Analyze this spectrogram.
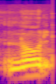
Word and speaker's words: नूल: इट is pronounced as नूल in Gondi language.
